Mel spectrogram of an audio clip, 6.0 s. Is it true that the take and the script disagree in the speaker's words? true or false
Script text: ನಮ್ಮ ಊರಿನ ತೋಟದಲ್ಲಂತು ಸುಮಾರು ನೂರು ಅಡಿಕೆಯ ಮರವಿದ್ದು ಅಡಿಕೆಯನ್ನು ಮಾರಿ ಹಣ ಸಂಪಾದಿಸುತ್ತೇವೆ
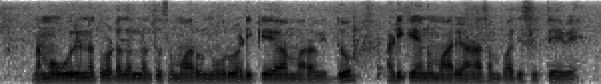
false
